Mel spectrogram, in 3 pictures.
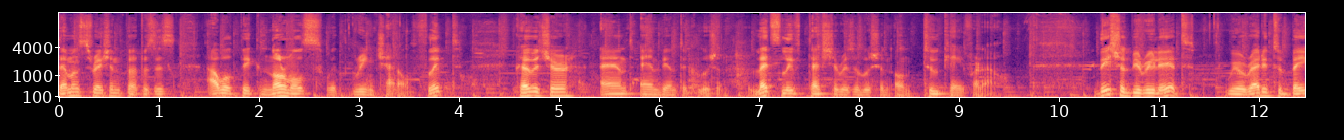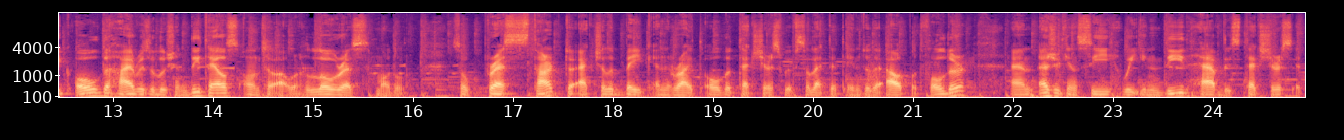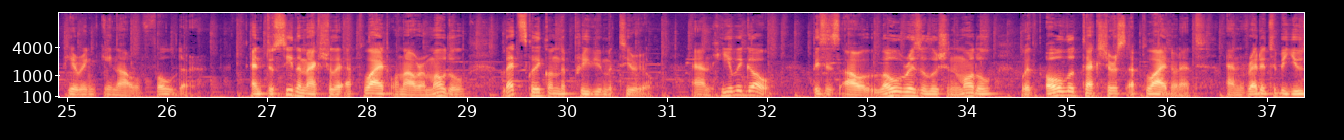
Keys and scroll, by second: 25.0 Tab.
